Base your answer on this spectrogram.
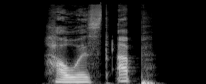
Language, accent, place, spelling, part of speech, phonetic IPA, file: German, Germany, Berlin, hauest ab, verb, [ˌhaʊ̯əst ˈap], De-hauest ab.ogg
- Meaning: second-person singular subjunctive I of abhauen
